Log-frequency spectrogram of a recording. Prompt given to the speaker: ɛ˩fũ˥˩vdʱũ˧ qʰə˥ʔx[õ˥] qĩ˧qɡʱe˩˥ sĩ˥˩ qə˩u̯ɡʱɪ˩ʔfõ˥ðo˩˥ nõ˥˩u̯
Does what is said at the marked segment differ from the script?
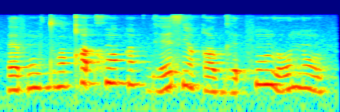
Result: no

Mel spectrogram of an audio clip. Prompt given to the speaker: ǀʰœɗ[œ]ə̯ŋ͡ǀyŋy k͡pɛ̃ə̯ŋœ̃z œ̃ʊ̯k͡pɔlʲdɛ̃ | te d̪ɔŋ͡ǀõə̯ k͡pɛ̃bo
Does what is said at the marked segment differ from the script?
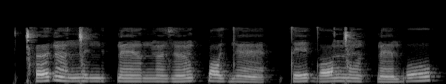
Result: yes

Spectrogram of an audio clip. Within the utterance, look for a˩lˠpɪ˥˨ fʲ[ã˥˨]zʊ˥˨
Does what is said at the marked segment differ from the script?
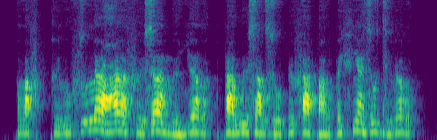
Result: no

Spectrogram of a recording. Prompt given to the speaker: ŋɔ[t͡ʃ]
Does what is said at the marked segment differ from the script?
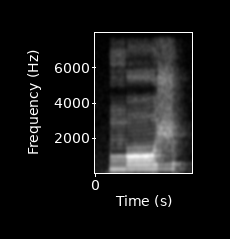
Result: yes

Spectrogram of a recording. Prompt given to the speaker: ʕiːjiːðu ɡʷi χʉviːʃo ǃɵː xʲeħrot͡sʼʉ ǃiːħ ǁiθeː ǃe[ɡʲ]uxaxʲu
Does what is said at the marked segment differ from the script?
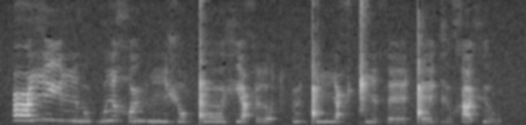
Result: no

